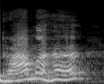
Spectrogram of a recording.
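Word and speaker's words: Rāmaḥ: In Ramaha, it is R plus A plus M plus A plus visarga. So the A gets extended.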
